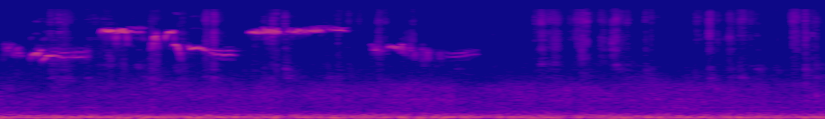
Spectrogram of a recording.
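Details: European robin singing a varied phrase of thin, high whistled notes sliding between pitches, some sharply rising and falling, followed by soft clicks and rustling over a steady low rumble of background noise.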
